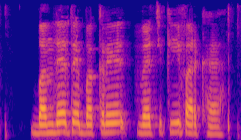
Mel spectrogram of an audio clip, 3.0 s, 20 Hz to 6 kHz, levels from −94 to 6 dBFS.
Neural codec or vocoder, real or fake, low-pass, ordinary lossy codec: none; real; 5.4 kHz; AAC, 24 kbps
